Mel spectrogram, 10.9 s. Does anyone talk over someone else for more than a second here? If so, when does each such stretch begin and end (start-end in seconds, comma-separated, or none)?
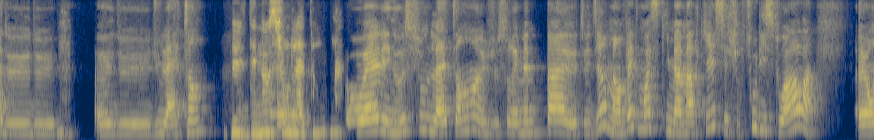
none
